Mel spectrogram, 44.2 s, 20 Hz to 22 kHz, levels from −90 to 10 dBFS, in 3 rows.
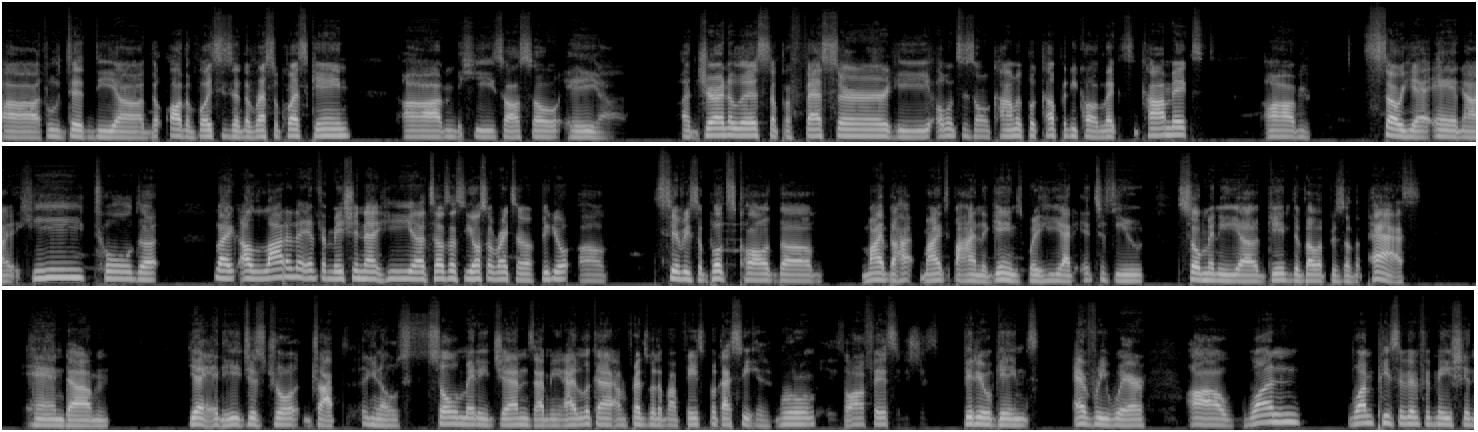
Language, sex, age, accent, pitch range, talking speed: English, male, 30-49, American, 125-145 Hz, 165 wpm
